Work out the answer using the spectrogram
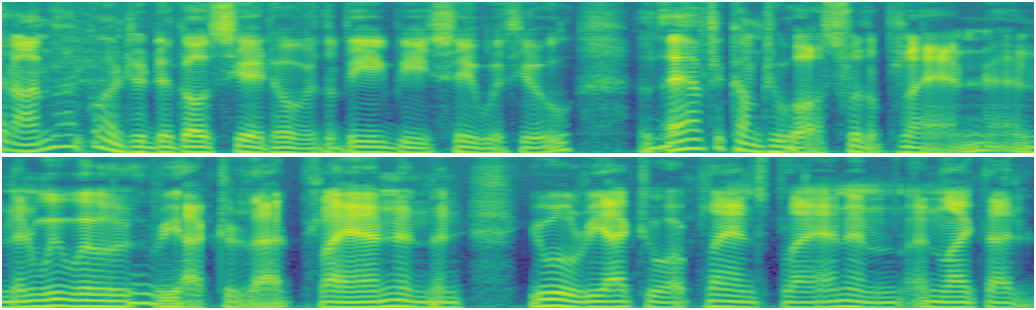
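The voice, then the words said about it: Imitated pompous European official's accent. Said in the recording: “sort of pompous guy ... Probably just the accent ... I'm just enjoying the accent.”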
